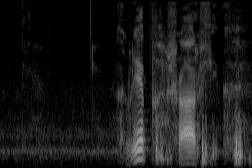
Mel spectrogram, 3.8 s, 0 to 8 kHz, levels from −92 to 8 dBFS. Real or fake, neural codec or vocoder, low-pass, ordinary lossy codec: fake; codec, 16 kHz, 16 kbps, FunCodec, trained on LibriTTS, 50 frames a second; none; none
